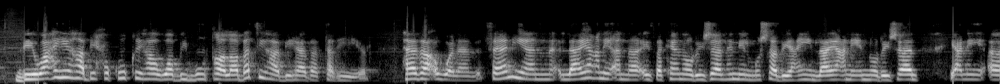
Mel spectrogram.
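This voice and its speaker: A woman talks at a moderate pace with an ordinary speaking voice. Her pitch is fairly high and varies in an ordinary way. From Syria. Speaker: psychology professor and writer. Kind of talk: radio interview.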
